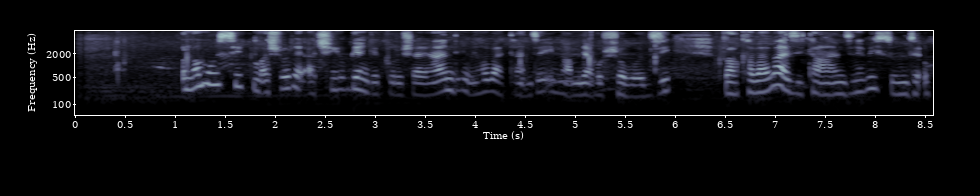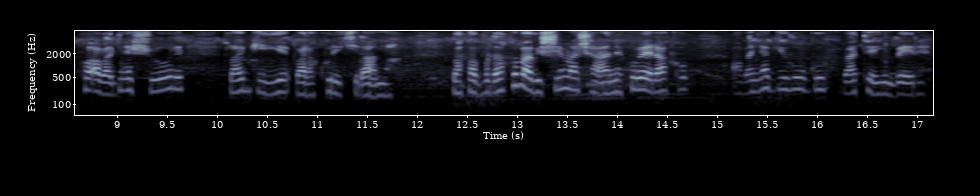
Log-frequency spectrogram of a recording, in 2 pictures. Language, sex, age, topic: Rundi, female, 25-35, education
